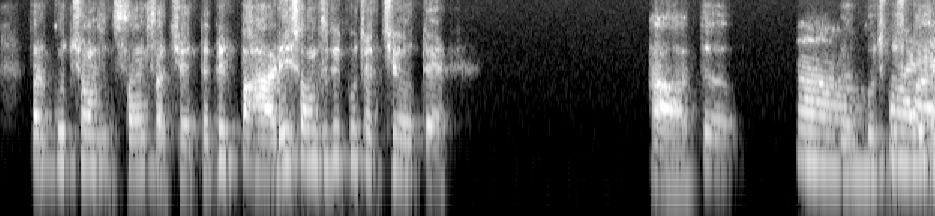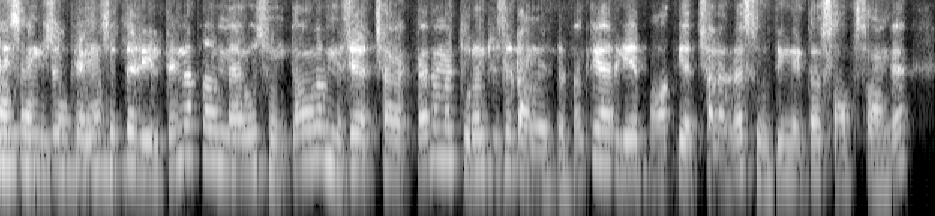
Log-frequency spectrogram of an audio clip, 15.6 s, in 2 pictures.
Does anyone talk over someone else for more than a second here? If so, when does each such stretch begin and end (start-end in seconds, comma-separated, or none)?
7.0-8.8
